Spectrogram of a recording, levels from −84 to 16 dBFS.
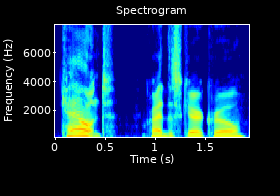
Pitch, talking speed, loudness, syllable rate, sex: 135 Hz, 125 wpm, -19 LUFS, 3.9 syllables/s, male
